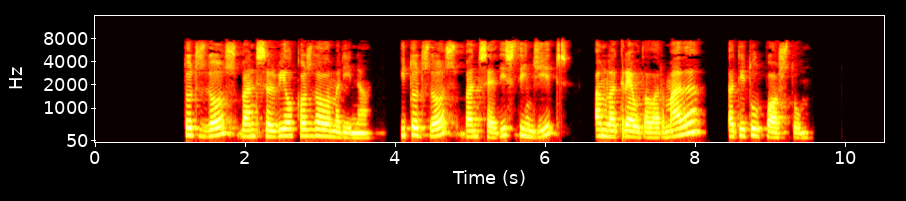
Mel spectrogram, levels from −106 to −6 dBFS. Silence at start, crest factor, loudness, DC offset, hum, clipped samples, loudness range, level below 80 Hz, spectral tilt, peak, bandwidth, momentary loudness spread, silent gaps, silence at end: 1.2 s; 16 dB; -17 LUFS; under 0.1%; none; under 0.1%; 2 LU; -60 dBFS; -4 dB/octave; 0 dBFS; 8 kHz; 9 LU; 3.90-4.07 s, 6.49-6.67 s, 8.20-8.44 s; 1 s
